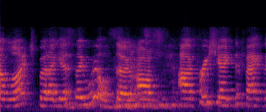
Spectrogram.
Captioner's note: laughter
